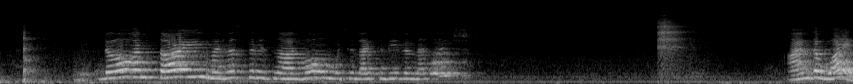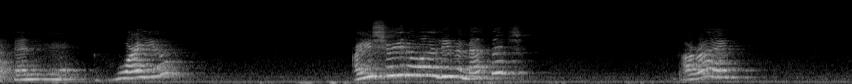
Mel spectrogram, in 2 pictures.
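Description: A young woman speaks nearby in short bursts with pauses, sounding worried.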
